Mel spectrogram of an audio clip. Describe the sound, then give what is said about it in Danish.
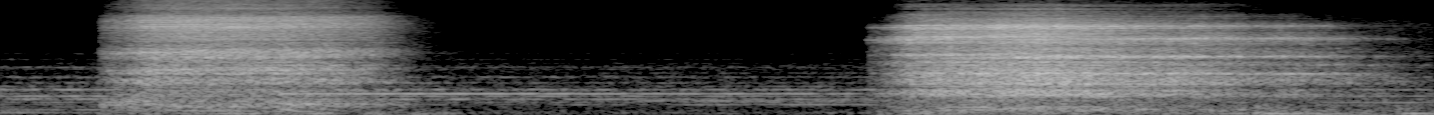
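A slow, deep breath is drawn in down into the belly, followed after a short pause by a long airy exhale. Both are fairly loud with no talking. “Tag nu en dyb indånding helt ned i maven, og træk derefter blot vejret helt naturligt.”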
